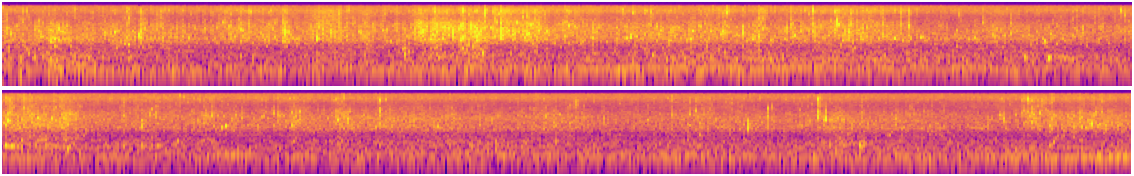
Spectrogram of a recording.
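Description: Low steady hum of the gas-turbine helicopter destroyer Kaga's engines carried across open water, swelling a little at times. Under it runs a continuous hiss of wind and small waves.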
